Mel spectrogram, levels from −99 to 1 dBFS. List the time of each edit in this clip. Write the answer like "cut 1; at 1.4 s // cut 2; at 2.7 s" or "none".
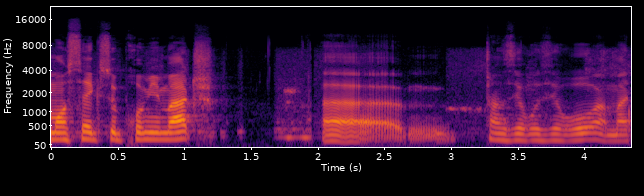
cut 1; at 1.9 s // cut 2; at 3.3 s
